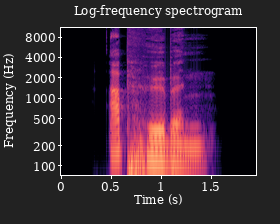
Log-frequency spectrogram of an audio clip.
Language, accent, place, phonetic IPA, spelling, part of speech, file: German, Germany, Berlin, [ˈapˌhøːbn̩], abhöben, verb, De-abhöben.ogg
- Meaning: first/third-person plural dependent subjunctive II of abheben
